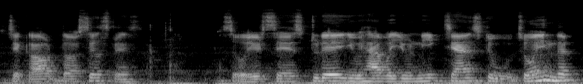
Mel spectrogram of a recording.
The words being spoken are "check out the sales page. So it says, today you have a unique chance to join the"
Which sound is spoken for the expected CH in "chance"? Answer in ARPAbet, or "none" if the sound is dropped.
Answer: CH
